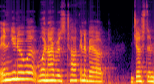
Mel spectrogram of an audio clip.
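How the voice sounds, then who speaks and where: Audible room echo surrounds a woman who talks at a moderate pace with lively intonation. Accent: American. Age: 80s+. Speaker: YouTuber. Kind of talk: casual chat. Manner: rambling, hesitant with fillers.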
